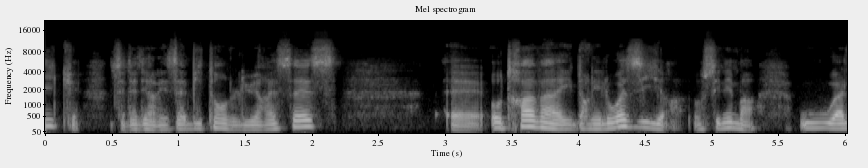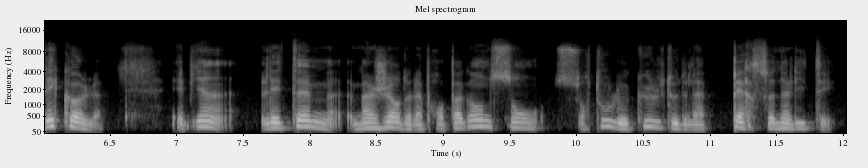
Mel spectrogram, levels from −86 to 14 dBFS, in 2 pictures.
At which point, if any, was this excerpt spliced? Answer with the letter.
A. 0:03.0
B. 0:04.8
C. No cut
C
